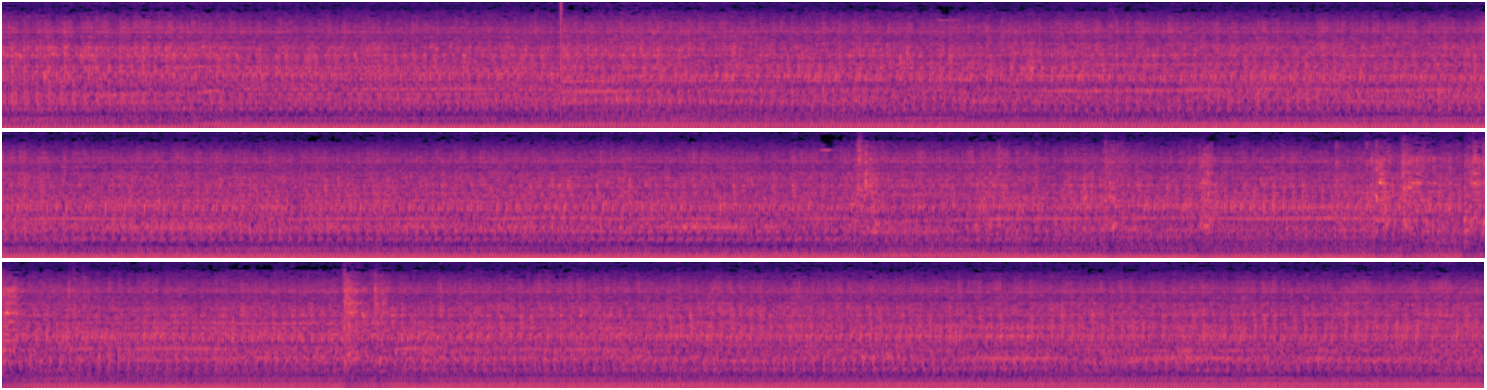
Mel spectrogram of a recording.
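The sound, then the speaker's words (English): A tractor engine idles steadily throughout as it warms up after starting. It is a loud, low rumble with a constant throbbing hum and a few faint clanks and rattles partway through. “my brother is just warming up his tractor.”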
